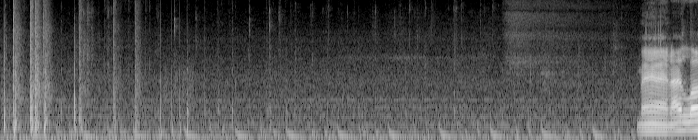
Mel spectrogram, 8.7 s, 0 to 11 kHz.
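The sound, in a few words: gunfire in the video game Arma 3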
